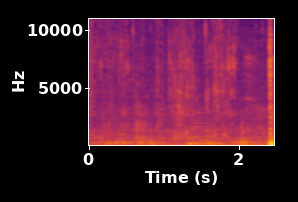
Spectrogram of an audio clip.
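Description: Pasta and vegetables sizzling steadily in a stainless steel frying pan on a gas stove as they are stirred.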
